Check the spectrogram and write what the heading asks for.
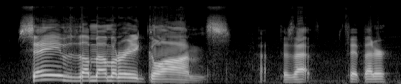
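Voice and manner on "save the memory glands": slow, Scottish-accented delivery. A speaker jokingly rephrases a line, in a Scottish accent. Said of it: "Don't know why you said it in a Scottish accent".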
